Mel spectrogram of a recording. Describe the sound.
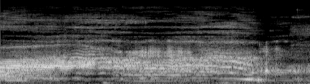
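During a Dungeons & Dragons game, a person growls out a long, loud imitation of a brown bear's roar, a rough, gravelly groan that holds steady for about three seconds before trailing off.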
